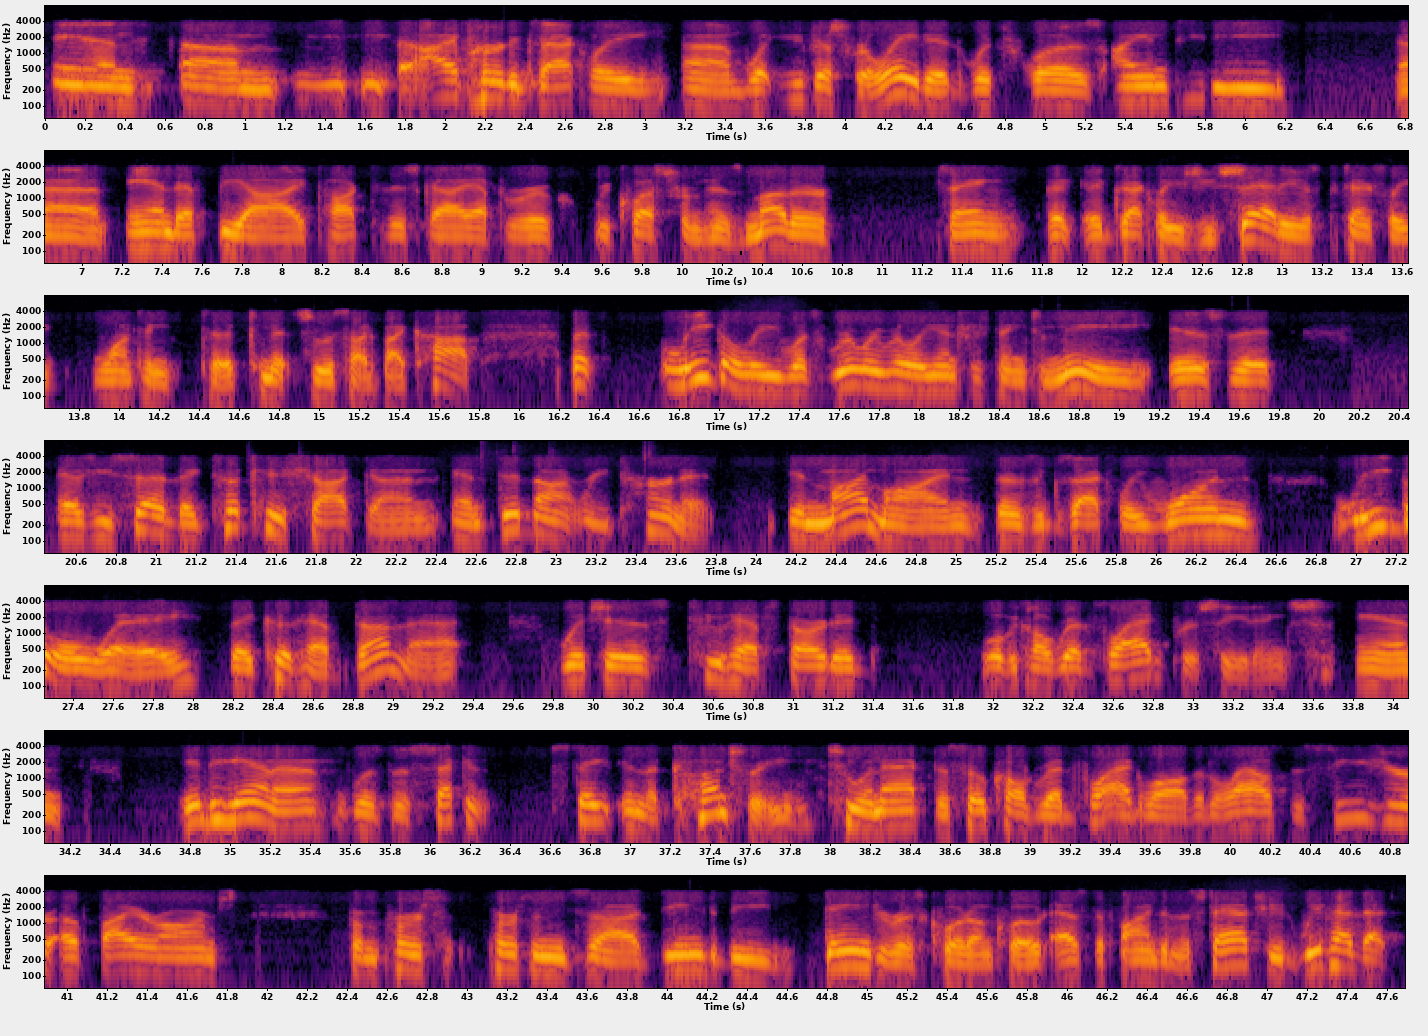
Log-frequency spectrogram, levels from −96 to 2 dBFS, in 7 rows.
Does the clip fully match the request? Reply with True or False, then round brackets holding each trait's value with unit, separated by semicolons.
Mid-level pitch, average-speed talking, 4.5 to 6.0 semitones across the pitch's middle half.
False (115 Hz; 160 wpm; 5.1 semitones)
